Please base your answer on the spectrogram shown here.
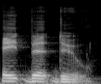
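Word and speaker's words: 8BitDo: emailed them once and I was told it's pronounced 8bit do and really but then I had and I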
